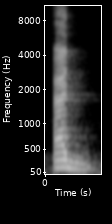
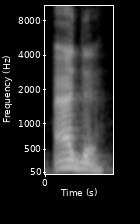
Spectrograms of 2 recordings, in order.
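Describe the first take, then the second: First: The final consonant stops abruptly without release. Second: The final consonant is released with a bounce. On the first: The letter is hard to tell apart. The speaker calls it wrong. "it's very difficult to uh, guess what letter was read" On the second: The letter is clearly identifiable. The speaker calls it right. "we do qalqalah on the sakin huruf, and they become something like this"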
